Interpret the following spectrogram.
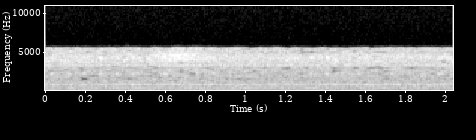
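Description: Steady background noise, an even hiss with a faint hum, in a pause between a man's sentences.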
